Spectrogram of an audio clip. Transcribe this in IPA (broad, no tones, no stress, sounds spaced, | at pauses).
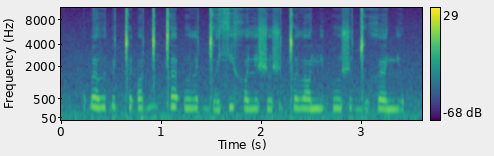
ɓ ɐ v ʏ ɠ œ ǀ ʏ ʔ ɔ ɡ͡ǀ ʊ ǀ ɐ ʔ u l œ ɡ͡ǀ œ sʲ ɐ x ɔ lʲ ɐ ʃ ʊ ʃ ʏ ǀ ʊ l ɔ nʲ ɔ p u ʃ o ɡ͡ǀ u x œ nʲ o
